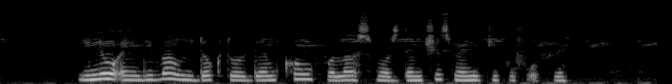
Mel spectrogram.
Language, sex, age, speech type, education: Nigerian Pidgin, female, 15-29, spontaneous, tertiary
